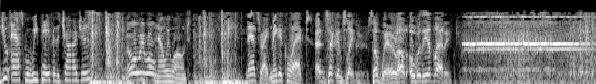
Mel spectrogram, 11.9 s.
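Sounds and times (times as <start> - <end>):
speech: 0.0 - 9.4
telephone ringing with a steady trilling tone: 9.2 - 11.9.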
